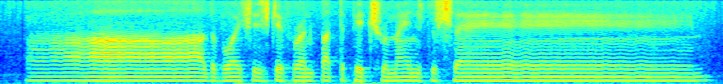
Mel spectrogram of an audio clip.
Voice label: pitch in helium; SPEECH HELIUM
